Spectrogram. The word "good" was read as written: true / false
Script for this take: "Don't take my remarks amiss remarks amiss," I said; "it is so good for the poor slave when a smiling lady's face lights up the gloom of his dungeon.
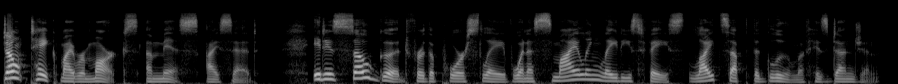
true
